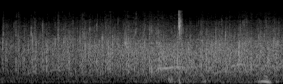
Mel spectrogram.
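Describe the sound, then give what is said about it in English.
Steady audience applause at the end of a presentation fills the whole stretch, a dense, even wash of many hands clapping at once with no pauses and one slightly sharper clap near the end. “Applause, applause, applause, applause.”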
